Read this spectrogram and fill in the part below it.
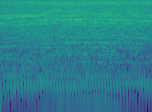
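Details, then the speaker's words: Scooter after replacing a set of aftermarket CVT parts: the earlier noise is gone, but a steady thin whine remains over the engine hum. It is attributed to the crankshaft bearing, a separate problem from the CVT. "ada suara The Sing itu dari lahar keruk as guys jadi beda masalah lagi sama bagian CVT"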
